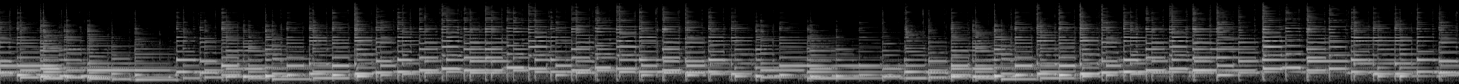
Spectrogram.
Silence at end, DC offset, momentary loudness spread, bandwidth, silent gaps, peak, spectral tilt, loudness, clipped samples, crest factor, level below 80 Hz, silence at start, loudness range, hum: 0 s; under 0.1%; 5 LU; 18.5 kHz; none; -4 dBFS; -3 dB/octave; -21 LUFS; under 0.1%; 16 dB; -72 dBFS; 0 s; 2 LU; none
